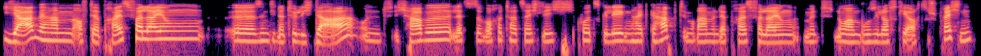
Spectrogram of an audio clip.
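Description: A woman with a bright, forward voice talks as an interviewee in a conversational podcast. Her account is casual and unscripted, recorded dry with no room sound. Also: medium pitch, fairly even intonation, a little slow, dry recording.

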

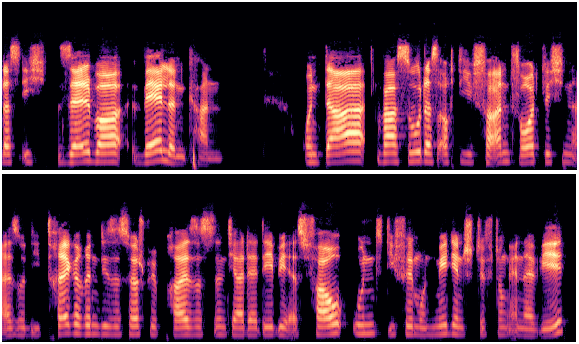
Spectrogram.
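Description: A woman's voice: mid-range voice, bright, forceful tone, no echo, muffled recording. A young woman talking conversationally as an interview guest, in a talkative, emphatic way. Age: young adult. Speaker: radio-trained journalist, jury member as podcast guest. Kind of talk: conversational interview, opinion and anecdote.

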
